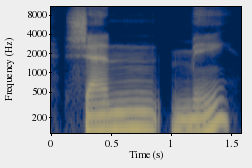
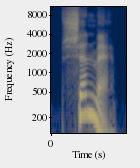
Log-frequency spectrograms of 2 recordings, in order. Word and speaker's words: 什么: So you don't pronounce it as two separate words like shen, mi. No, it's one unit, shenme, where the mi is just a quick, soft ending. All the emphasis is on that first syllable.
